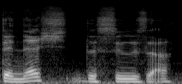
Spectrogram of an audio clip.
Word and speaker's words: Dinesh D'Souza: I think it's Dinesh D'Souza. And that's how you pronounce his surname.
